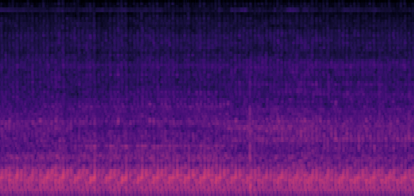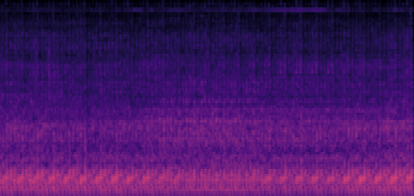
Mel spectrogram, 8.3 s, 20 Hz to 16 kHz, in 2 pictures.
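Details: Subaru WRX at steady idle: a quick, even puffing tick on each exhaust pulse, about three per second. During tuning the FP Blue turbo spooled about 1000 rpm later than it should; a boost leak is suspected and an exhaust leak is confirmed.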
